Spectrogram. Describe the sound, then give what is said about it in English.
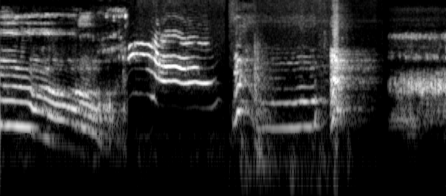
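Loud, close animal cries in quick succession: drawn-out cat meows with sliding pitch mixed with sharp dog barks and yelps, no talking. “Yeah, and all of our dogs and cats.”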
